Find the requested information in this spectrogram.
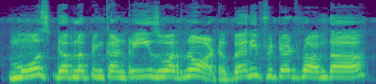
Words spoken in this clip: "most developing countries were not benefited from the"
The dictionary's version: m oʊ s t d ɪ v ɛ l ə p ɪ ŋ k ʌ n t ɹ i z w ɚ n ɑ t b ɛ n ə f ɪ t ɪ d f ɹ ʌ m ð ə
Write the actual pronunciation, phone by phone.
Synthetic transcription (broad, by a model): m oʊ s t d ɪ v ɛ l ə p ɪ ŋ k ʌ n t ɹ i z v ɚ n ɑ t b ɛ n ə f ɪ t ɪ d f ɹ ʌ m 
